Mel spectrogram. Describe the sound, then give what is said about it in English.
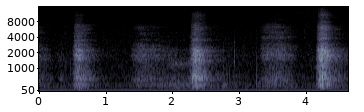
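Heavy, faint breathing from someone catching their breath while lying down after exertion, with three sharp, strong breaths alternating with softer, longer ones in a slow, labored rhythm. “he started getting a little winded. So he decided to lay down and catch his breath.”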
